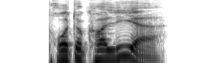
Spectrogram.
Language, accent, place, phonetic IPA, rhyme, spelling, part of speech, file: German, Germany, Berlin, [pʁotokɔˈliːɐ̯], -iːɐ̯, protokollier, verb, De-protokollier.ogg
- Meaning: 1. singular imperative of protokollieren 2. first-person singular present of protokollieren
